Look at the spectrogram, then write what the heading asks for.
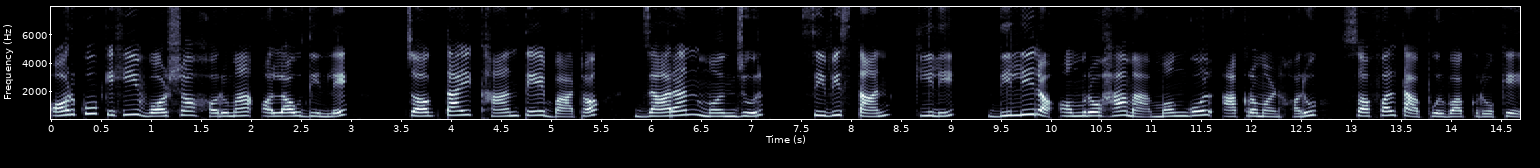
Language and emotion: Nepali, neutral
